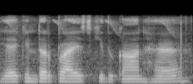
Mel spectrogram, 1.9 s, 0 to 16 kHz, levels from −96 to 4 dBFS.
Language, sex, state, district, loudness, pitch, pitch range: Hindi, male, Jharkhand, Deoghar, -19 LUFS, 130 Hz, 125-135 Hz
